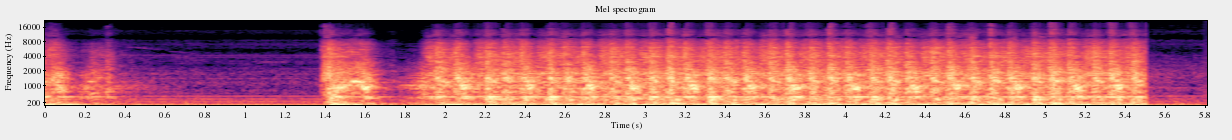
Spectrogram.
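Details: Ford 7.3 Powerstroke diesel truck cranks briefly, then starts and settles into an even clatter. This follows pulling the injectors for troubleshooting, hand-cranking the oil out and re-torquing; an earlier fuel pump and return spring job hadn't fixed the rough running. It now runs much better; oil flows from front injectors 1, 3, 5 but not 7.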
